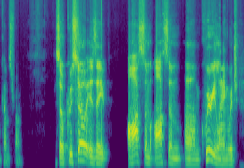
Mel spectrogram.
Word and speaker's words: Kusto: KQL, which is the Cousteau query language. It's spelled Kusto, but Cousteau is a joke on like Jacques Cousteau.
